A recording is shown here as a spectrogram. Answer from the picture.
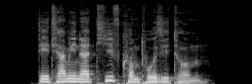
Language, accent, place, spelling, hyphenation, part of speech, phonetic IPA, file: German, Germany, Berlin, Determinativkompositum, De‧ter‧mi‧na‧tiv‧kom‧po‧si‧tum, noun, [detɛʁminaˈtiːfkɔmˌpoːzitʊm], De-Determinativkompositum.ogg
- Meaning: endocentric compound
